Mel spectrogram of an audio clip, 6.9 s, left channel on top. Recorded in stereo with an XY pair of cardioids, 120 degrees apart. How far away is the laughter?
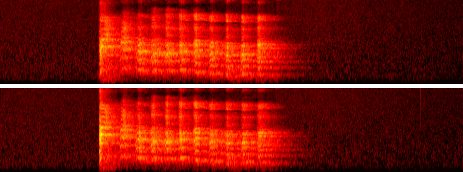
About 1.3 m.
